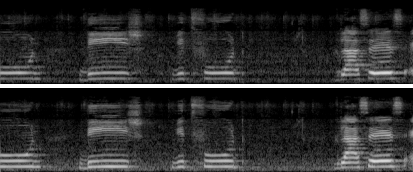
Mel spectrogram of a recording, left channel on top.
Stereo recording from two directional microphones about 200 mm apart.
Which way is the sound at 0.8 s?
25° right (ahead or behind).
